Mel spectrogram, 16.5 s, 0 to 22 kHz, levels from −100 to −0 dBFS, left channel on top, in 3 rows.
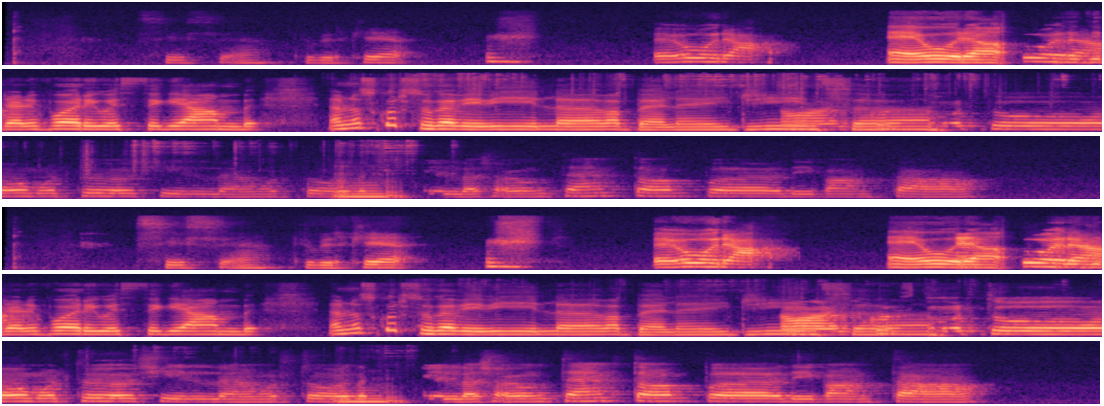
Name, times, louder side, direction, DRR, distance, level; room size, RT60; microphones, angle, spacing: voice 1, 0.7-2.1 2.4-2.7 3.3-4.0 4.8-5.6 9.4-12.8 13.1-15.9, right 7 dB, 75° right, 0.4 m, -24 dB
voice 2, 4.4-10.2 12.6-13.0, left 1 dB, 10° left, 0.4 m, -20 dB
sound 1, 7.0-13.3, left 15 dB, 55° left, 1.9 m, -46 dB
head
